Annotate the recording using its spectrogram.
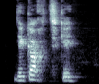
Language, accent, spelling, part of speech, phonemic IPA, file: French, Canada, décortiquer, verb, /de.kɔʁ.ti.ke/, LL-Q150 (fra)-décortiquer.wav
- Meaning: 1. to decorticate, to peel, to shell (remove a shell, an outer layer from) 2. to dissect, to scrutinize, to analyse, to study 3. to be scrutinized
